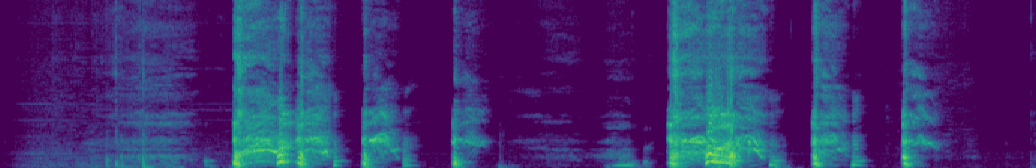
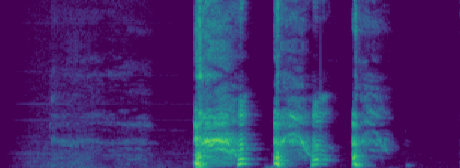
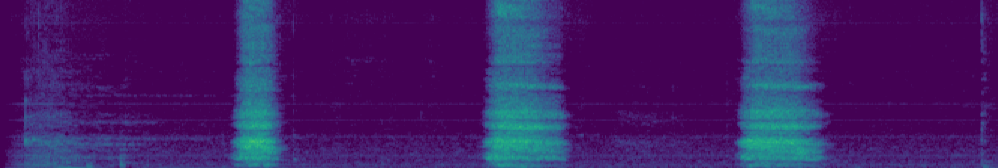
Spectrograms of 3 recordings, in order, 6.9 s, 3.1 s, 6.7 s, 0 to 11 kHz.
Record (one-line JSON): {"cough_length": "6.9 s", "cough_amplitude": 32768, "cough_signal_mean_std_ratio": 0.39, "three_cough_length": "3.1 s", "three_cough_amplitude": 32768, "three_cough_signal_mean_std_ratio": 0.36, "exhalation_length": "6.7 s", "exhalation_amplitude": 11783, "exhalation_signal_mean_std_ratio": 0.36, "survey_phase": "beta (2021-08-13 to 2022-03-07)", "age": "45-64", "gender": "Female", "wearing_mask": "No", "symptom_cough_any": true, "symptom_runny_or_blocked_nose": true, "symptom_fatigue": true, "symptom_onset": "12 days", "smoker_status": "Never smoked", "respiratory_condition_asthma": false, "respiratory_condition_other": false, "recruitment_source": "REACT", "submission_delay": "2 days", "covid_test_result": "Negative", "covid_test_method": "RT-qPCR", "influenza_a_test_result": "Unknown/Void", "influenza_b_test_result": "Unknown/Void"}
